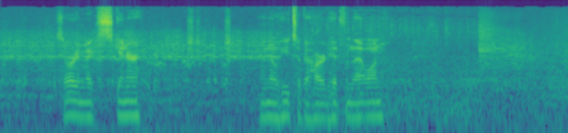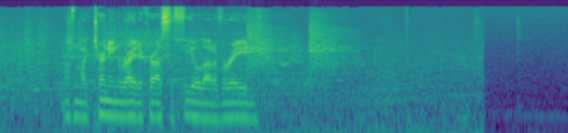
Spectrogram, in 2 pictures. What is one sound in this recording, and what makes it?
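Racing car engines roar and whine loudly.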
